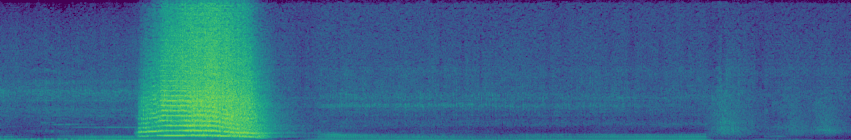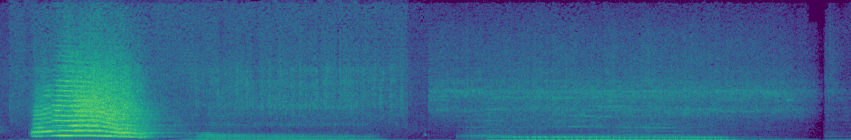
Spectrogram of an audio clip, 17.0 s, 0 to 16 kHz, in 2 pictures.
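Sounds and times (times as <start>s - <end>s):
low steady rumble: 0.0s - 12.7s, 13.4s - 17.0s
elephant trumpeting: 1.3s - 4.3s, 8.8s - 12.4s.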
